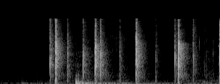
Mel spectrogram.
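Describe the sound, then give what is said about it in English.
Audience applauding a poem after a reading: scattered, sharp hand claps from a small group start up from silence and continue unevenly. “Now we're applauding the poem, not the thing the poem's based on, by the way.”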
